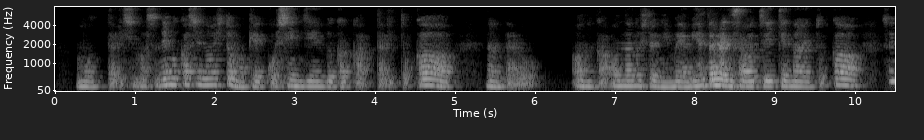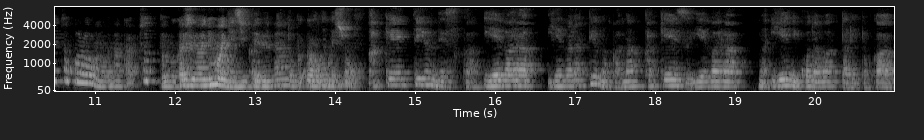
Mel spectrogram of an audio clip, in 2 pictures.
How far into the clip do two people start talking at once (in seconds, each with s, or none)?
12.7 s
